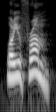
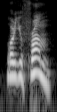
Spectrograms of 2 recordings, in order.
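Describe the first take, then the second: Both takes have the same delivery.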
